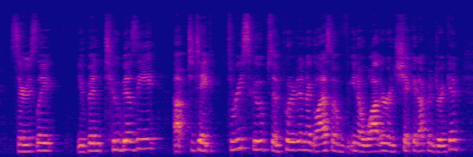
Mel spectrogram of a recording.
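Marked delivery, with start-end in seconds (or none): none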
